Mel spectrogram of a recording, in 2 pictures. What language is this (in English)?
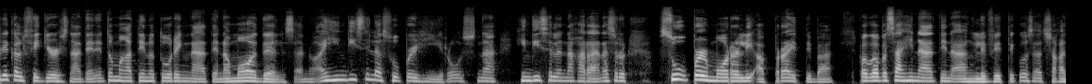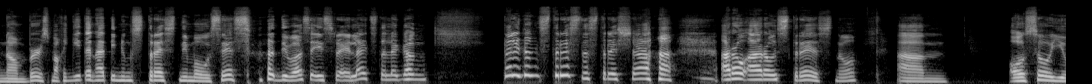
Filipino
